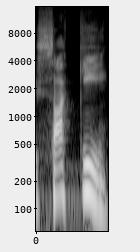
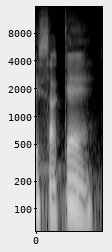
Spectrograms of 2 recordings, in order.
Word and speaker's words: sake: We did the TikTok on the sake, but we need to correct ourselves because a lot of people telling us that you don't say it like that. You don't say sake. – Okay. – Say sake.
